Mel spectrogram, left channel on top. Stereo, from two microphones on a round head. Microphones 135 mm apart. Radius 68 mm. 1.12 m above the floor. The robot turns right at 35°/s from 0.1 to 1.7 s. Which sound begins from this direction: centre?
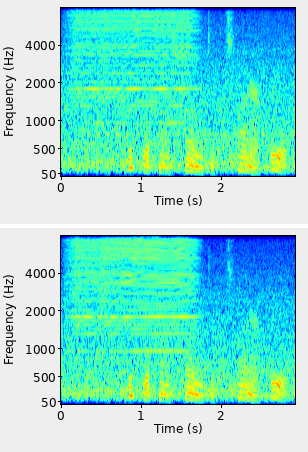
A man speaking, at 0.8 s.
